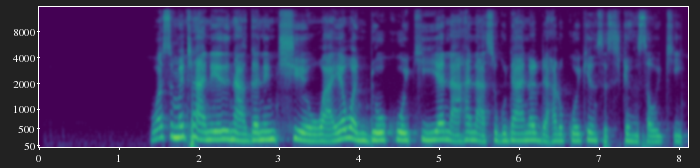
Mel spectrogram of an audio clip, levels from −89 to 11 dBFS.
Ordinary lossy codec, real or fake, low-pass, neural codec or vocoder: none; real; 14.4 kHz; none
